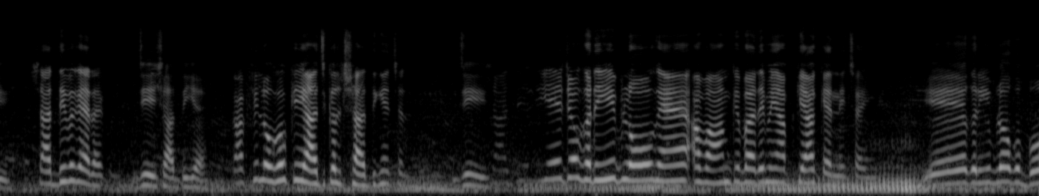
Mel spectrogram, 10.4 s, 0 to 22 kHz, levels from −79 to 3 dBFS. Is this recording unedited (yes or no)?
yes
